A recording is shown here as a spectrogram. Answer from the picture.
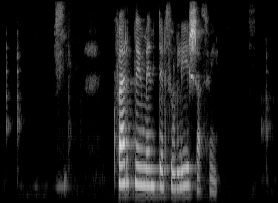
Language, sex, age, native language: Icelandic, female, 8, Icelandic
